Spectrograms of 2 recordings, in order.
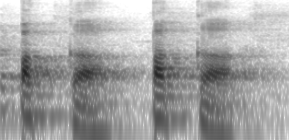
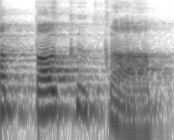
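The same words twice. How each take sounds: First: पक्का slowly with a held doubled क्क; slow correct पक्का; correct pronunciation. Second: पक्का said split as पक-का with a separated first syllable; पक्का pronounced as if written in full, wrongly; wrong full spelling. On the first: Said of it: "तो पक्का नहीं होता है, क्या होता है?". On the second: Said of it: "अब इसी पक्का को अगर मैं पूरा लिख दूं". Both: Shown as a demonstration.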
